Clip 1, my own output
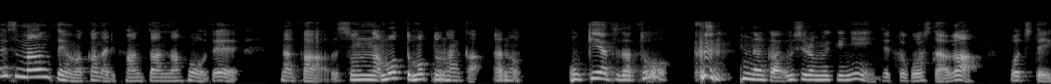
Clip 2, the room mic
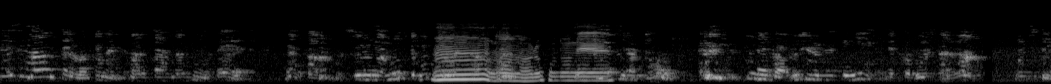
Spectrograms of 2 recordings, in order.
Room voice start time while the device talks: 4.3 s

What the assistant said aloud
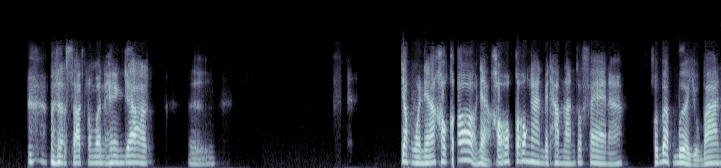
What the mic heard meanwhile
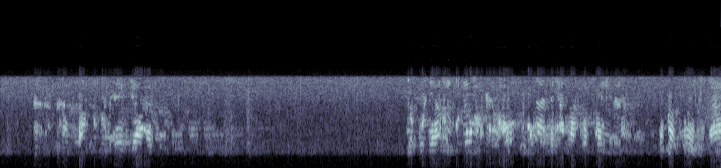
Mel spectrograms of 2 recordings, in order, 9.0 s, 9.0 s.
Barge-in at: none

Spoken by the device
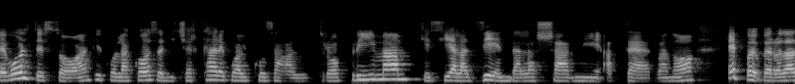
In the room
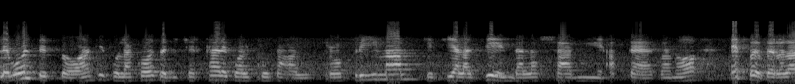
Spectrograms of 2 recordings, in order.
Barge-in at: none

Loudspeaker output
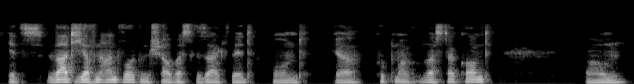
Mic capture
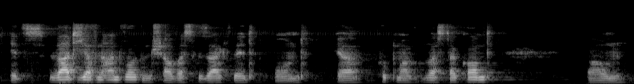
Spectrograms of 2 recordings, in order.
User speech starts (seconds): none

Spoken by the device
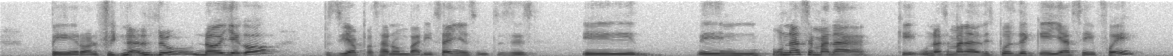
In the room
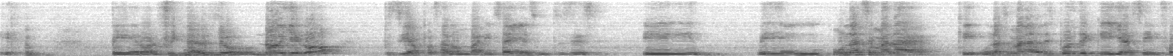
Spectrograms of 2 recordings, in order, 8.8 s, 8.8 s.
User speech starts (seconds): none

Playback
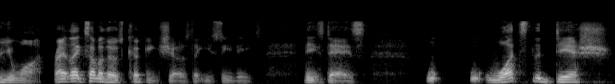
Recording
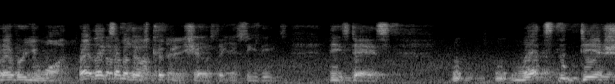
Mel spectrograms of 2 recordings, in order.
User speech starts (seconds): 1.0 s

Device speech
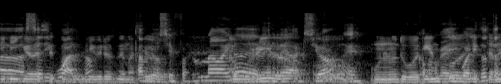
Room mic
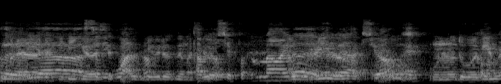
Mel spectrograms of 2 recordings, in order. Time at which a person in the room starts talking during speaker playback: none

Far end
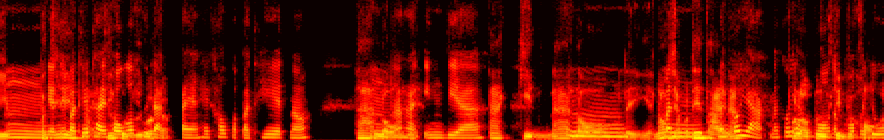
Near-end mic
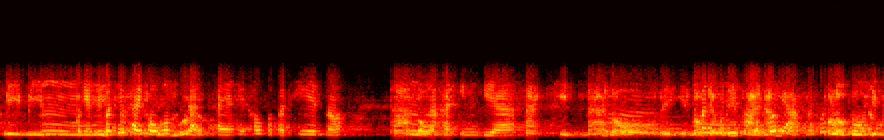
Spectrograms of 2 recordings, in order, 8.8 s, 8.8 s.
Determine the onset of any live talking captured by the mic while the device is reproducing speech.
none

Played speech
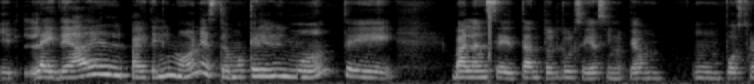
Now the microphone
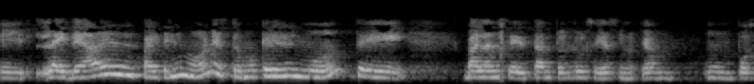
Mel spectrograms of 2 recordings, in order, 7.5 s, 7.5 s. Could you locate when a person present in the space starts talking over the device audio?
none

